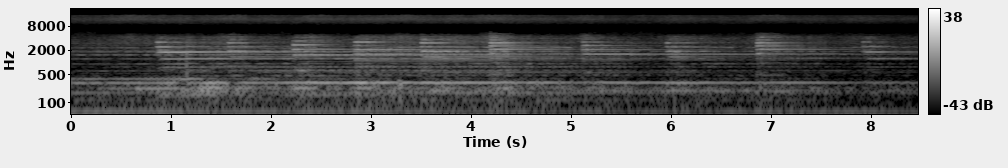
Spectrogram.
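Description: Orchestral soundtrack music with bells struck in a slow melody, about one stroke every three-quarters of a second, ringing over held lower notes and growing quieter near the end.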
